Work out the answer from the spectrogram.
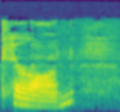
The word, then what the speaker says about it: Charon: to cross the river Styx and Charon actually pronounced Charon in mythology was the boatman that would take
